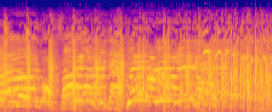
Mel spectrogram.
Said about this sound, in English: They dance kicking and clapping.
